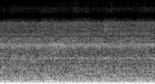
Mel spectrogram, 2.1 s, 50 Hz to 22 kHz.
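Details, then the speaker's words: 1993 Dodge Grand Caravan LE, warm, about 70°F day: radiator fan was staying on high and has just switched off. Deep smooth even idle. Owner later suspects an air bubble in the coolant. Normal idle. "there it goes look at that fan just kicked off it's idling fine now"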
